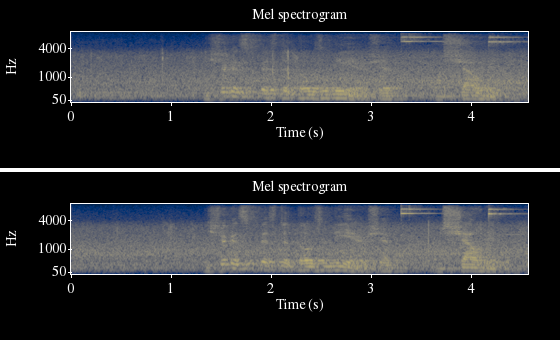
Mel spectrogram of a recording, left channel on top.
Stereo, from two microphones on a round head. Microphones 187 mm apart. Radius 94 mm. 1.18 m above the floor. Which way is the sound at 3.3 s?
45° right (ahead or behind).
